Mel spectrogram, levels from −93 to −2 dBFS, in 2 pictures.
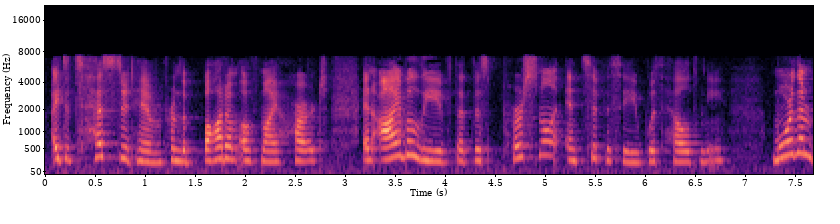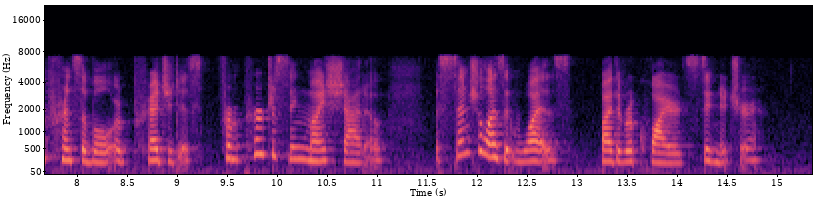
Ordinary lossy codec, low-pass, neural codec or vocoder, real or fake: MP3, 64 kbps; 7.2 kHz; none; real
